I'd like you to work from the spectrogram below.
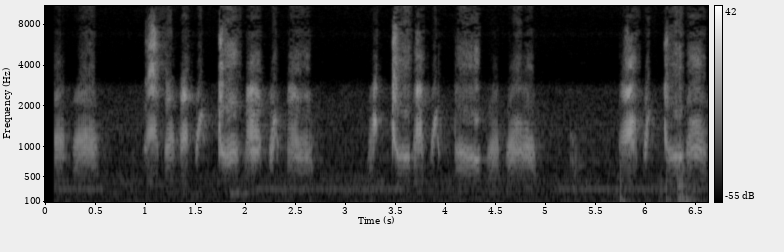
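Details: Pet parrot talking: rapid, chattering, voice-like syllables in uneven bursts, some squeaky and rising, with a steady low hum in the background.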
